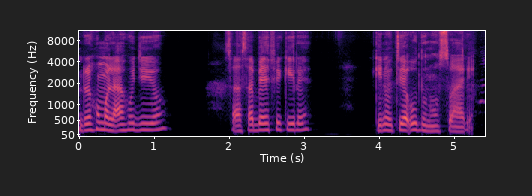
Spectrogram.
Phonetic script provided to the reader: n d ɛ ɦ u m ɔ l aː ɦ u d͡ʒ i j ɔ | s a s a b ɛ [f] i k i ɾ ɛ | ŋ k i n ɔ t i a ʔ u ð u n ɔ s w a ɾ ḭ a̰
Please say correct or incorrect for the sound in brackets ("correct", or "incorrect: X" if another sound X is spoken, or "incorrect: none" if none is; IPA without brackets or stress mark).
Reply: correct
